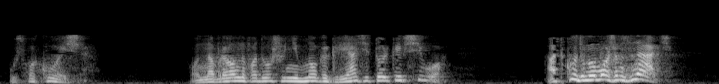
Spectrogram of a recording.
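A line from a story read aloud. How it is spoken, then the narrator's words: Shouted. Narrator (Russian): крикнул Трэвис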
